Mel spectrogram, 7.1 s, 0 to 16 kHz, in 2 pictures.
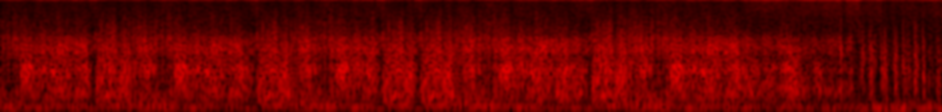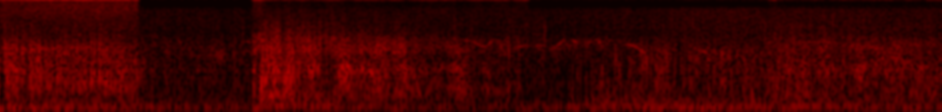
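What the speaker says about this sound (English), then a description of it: "The Viet Minh assault began with a massive artillery bombardment" Massive artillery bombardment at Dien Bien Phu during the 1954 Viet Minh assault: a dense, continuous roar of overlapping blasts and rumbling detonations, loud and unbroken, easing slightly midway before rolling on.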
